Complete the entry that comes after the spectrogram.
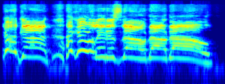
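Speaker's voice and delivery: high, shouted terrified cries; panicked victim. Acted. Victim stuck in the chair crying out in fear, high. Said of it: "You're stuck to jail like".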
